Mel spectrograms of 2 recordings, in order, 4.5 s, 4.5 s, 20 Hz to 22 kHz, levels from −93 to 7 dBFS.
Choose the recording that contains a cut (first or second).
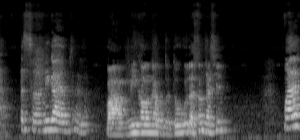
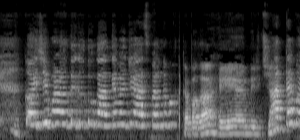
second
